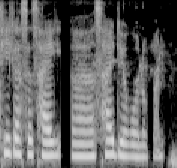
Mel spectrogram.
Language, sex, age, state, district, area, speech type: Assamese, female, 18-30, Assam, Majuli, urban, spontaneous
